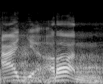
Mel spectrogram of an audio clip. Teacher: huruf jim ketika disukunkan juga, maka cara pembacaannya harus dikolkolahkan, yaitu dipantulkan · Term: qalqalah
